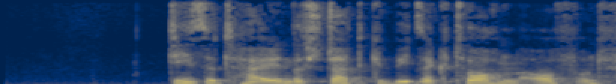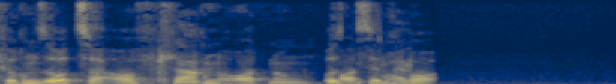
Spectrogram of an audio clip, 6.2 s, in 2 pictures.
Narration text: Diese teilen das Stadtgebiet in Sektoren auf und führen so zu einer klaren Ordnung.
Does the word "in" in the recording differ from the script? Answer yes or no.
yes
